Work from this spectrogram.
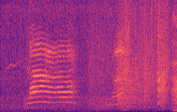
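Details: Siamese kitten fed raw food meowing indoors: one long, loud, harmonic meow, followed by a rougher, noisier second cry a second later.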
